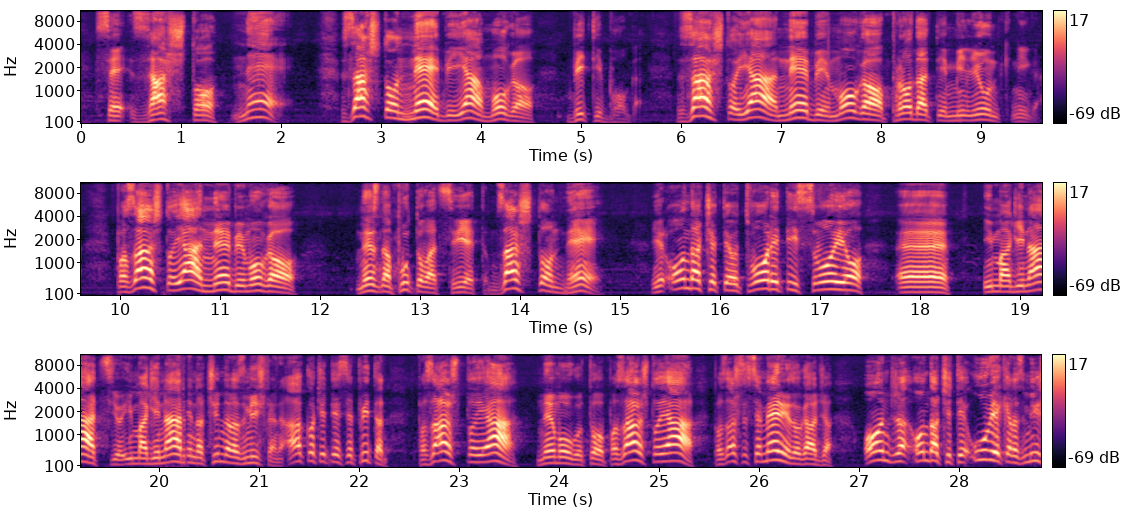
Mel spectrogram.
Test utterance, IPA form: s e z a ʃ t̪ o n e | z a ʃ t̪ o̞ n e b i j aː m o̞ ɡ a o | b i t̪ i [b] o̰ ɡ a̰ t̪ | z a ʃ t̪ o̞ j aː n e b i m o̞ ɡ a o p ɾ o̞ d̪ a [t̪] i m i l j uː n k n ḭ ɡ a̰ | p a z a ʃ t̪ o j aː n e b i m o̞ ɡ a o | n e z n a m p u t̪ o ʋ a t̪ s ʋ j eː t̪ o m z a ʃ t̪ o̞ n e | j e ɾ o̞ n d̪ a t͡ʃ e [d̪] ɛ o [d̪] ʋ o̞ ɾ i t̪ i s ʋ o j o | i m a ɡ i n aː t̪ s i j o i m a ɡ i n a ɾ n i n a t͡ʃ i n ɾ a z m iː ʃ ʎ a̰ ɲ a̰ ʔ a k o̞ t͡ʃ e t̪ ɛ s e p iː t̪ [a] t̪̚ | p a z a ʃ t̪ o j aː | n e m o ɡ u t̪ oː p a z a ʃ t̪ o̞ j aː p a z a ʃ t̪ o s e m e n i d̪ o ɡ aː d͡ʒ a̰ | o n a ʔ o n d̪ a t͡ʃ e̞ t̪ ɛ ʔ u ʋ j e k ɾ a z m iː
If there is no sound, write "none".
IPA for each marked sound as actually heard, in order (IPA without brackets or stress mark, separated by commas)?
b, t̪, t̪, t̪, a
